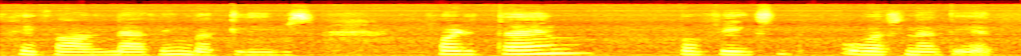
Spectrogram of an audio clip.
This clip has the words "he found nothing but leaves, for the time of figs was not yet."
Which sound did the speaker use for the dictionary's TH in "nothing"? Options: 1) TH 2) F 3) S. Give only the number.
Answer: 2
